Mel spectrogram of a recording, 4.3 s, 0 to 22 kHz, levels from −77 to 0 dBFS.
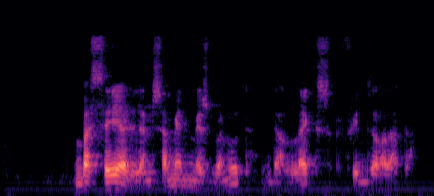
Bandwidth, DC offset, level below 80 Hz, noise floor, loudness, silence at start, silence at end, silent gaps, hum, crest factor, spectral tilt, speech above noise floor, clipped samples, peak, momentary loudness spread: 11.5 kHz; under 0.1%; -72 dBFS; -68 dBFS; -29 LUFS; 0.75 s; 0.2 s; none; 50 Hz at -60 dBFS; 22 dB; -4 dB/octave; 39 dB; under 0.1%; -8 dBFS; 17 LU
